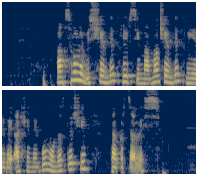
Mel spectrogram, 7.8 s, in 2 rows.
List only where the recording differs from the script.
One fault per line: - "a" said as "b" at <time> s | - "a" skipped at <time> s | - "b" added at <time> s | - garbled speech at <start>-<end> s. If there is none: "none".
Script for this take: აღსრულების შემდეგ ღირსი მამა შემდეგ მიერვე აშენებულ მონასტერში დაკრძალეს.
none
